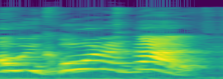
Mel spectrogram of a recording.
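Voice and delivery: loud, high impatient demand; retold snapping. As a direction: act out snapping at her. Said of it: "he kinda snaps on her".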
